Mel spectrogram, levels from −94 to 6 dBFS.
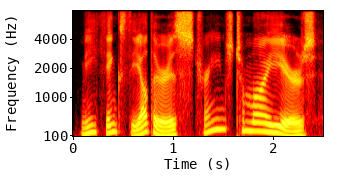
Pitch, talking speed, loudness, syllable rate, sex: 160 Hz, 190 wpm, -16 LUFS, 4.7 syllables/s, male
